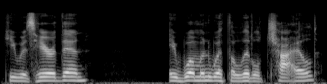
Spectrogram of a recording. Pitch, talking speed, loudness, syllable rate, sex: 165 Hz, 165 wpm, -17 LUFS, 5.5 syllables/s, female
